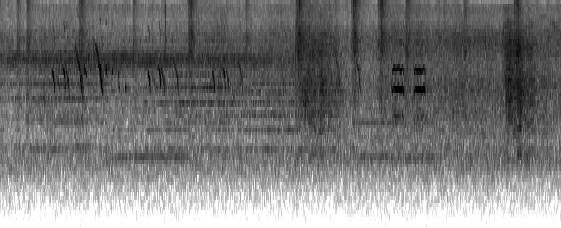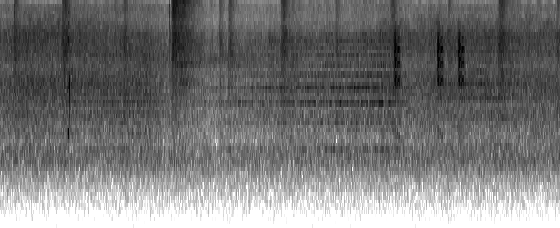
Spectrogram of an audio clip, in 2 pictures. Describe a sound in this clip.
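Short clicks sound now and then.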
